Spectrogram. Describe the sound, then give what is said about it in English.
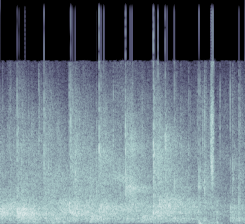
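A loud round of applause from a sermon audience thanking a helper: a thick, continuous wash of clapping that stays strong throughout and eases slightly near the end. “Give me a round of applause.”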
